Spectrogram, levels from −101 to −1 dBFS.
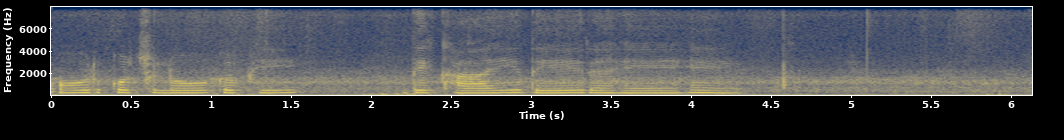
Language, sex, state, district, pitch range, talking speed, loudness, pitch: Hindi, female, Rajasthan, Jaipur, 210-230 Hz, 80 wpm, -18 LUFS, 220 Hz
